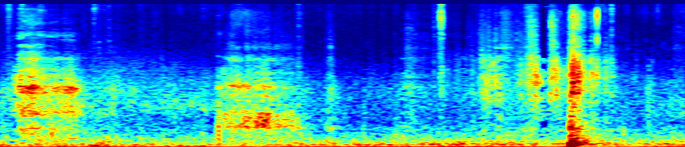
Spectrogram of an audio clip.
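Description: A man's breathy sighs close to the microphone, twice in the first two seconds, then a single sharp thump about four seconds in.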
